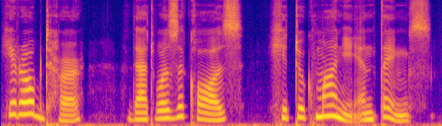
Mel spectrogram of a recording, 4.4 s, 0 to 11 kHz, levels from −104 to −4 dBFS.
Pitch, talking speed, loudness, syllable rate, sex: 210 Hz, 165 wpm, -16 LUFS, 4.1 syllables/s, female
